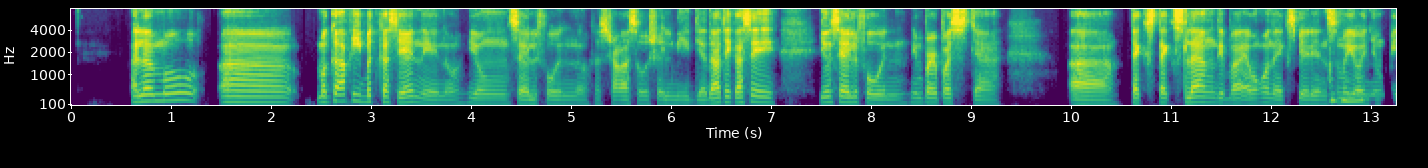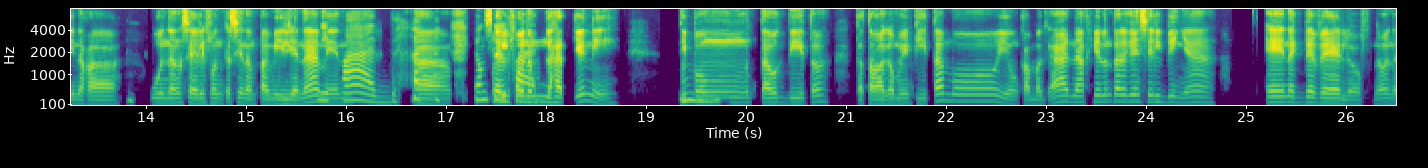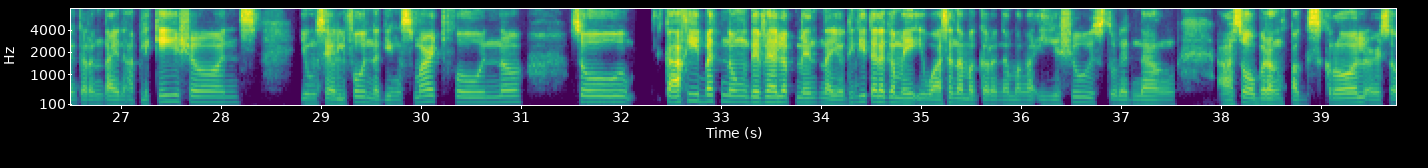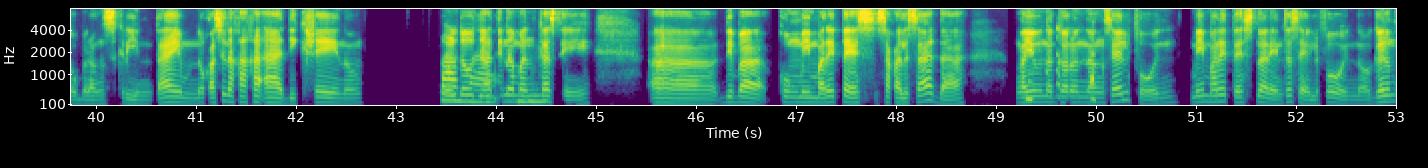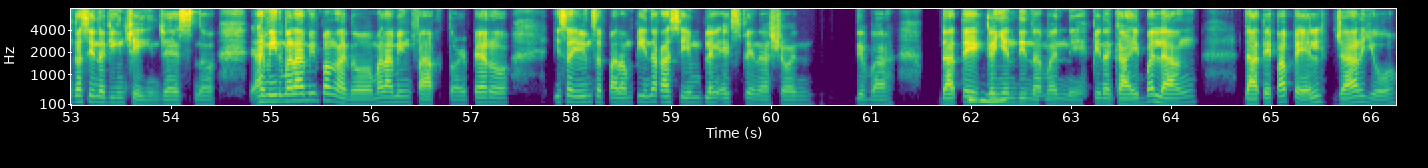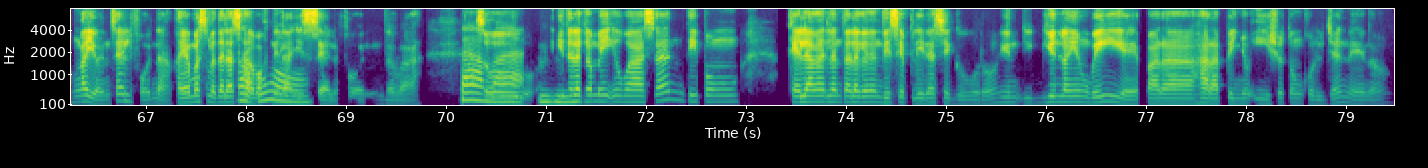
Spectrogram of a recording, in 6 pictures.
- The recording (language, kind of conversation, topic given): Filipino, podcast, Paano ninyo hinaharap ang mga isyung dulot ng paggamit ng cellphone o pakikipag-ugnayan sa social media?
- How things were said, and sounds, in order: other background noise; laugh; in English: "screen time"; laugh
